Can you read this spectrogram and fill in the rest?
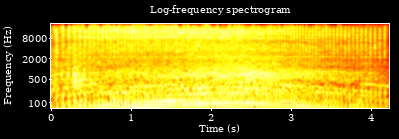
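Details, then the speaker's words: Yamaha EF6300iSE generator with electronic choke, running after a crank-but-no-start problem, on a separate fuel bottle: small engine pulsing steadily at about 200 beats per minute with an even drone; runs properly, though powerhead/stator issues remain. "maybe not now she now she runs so basically every every uh crank it would try to fire but then it wouldn't it just wouldn't uh wouldn't start up and run"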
